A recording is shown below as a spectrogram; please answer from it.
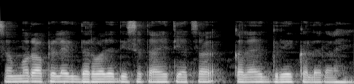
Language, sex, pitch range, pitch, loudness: Marathi, male, 115-125 Hz, 120 Hz, -14 LUFS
